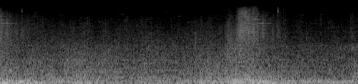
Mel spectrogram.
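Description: Enemies bursting in explosions in the Elden Ring video game, a dense, continuous rumbling roar of blasts with a brighter burst near the end, loud and without talk.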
